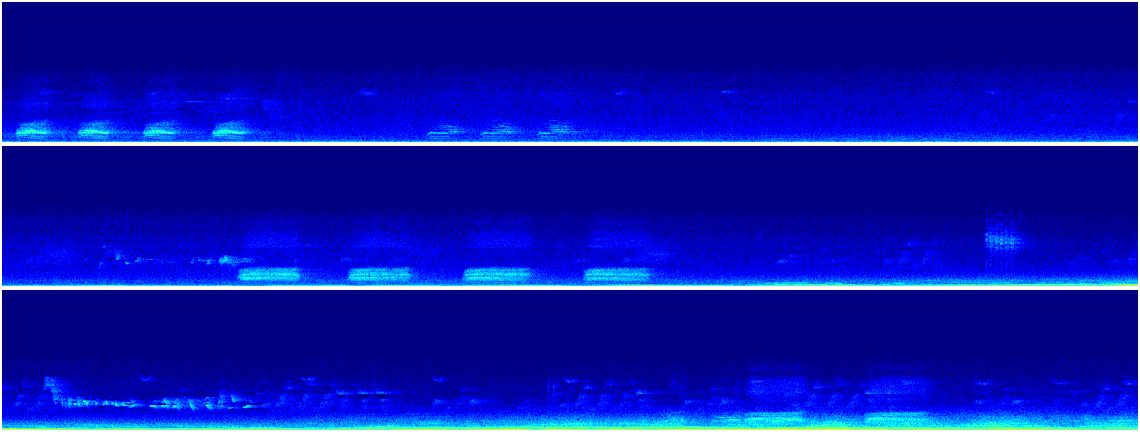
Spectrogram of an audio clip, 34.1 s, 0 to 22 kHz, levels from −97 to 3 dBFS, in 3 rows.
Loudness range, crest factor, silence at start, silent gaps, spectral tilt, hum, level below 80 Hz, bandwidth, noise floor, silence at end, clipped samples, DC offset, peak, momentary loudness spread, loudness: 26 LU; 18 dB; 0 s; none; -7.5 dB/octave; none; -62 dBFS; 11 kHz; -65 dBFS; 0 s; under 0.1%; under 0.1%; -26 dBFS; 26 LU; -44 LUFS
